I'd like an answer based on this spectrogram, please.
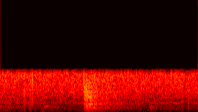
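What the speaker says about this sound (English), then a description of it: "We're sauteing our rice here." Rice being sauteed in a hot pan over medium-high heat, a steady close sizzle with one brief louder stir or toss partway through.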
